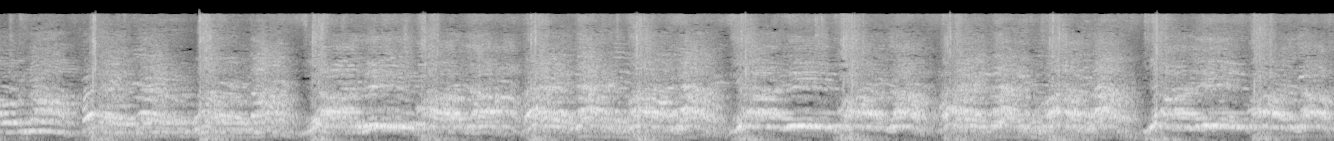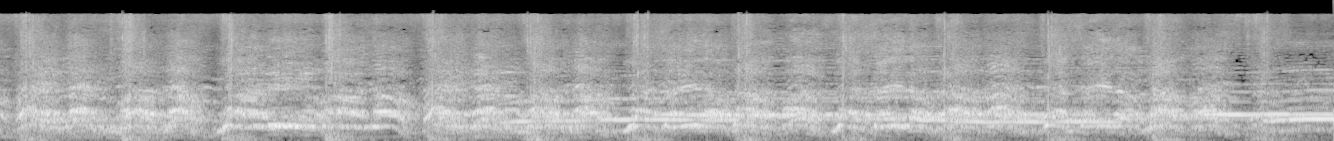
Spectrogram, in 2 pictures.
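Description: Sina zani matam: a crowd of men chanting and calling out together over regular hand slaps on their chests, about three slaps every two seconds, with a long held chanted note in the second half.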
